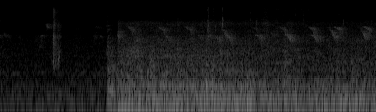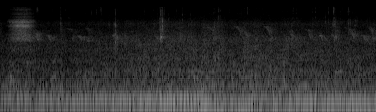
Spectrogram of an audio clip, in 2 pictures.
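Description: Birds chirping rapidly in short, high, falling notes over a steady low hum, both coming in suddenly about a second and a half in.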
